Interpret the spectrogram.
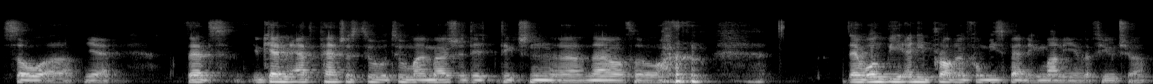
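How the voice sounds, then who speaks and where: A man with a German accent interviewing a guest over a video call in English, halting and full of fillers and restarts, laughing often. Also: lowish voice, fairly even intonation, a little mellow. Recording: muffled lo-fi sound in an echoey room.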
